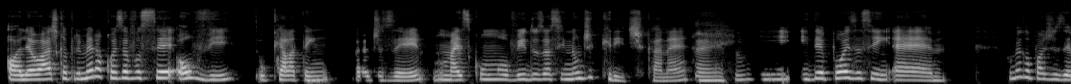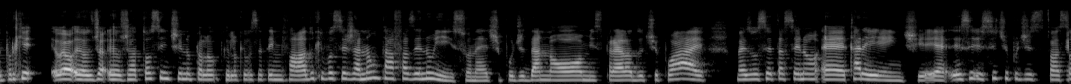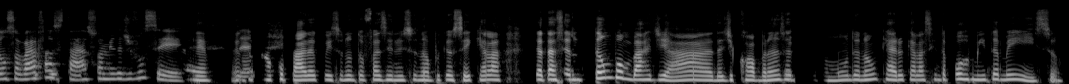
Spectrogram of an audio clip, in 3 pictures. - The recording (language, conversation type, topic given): Portuguese, advice, Como posso reconhecer e validar os sentimentos da outra pessoa depois do que aconteceu?
- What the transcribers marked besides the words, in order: distorted speech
